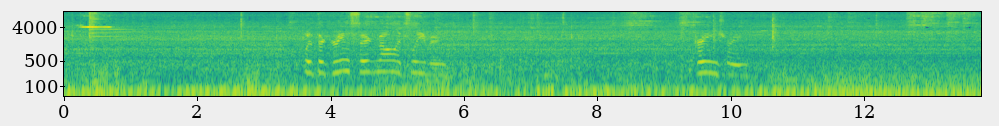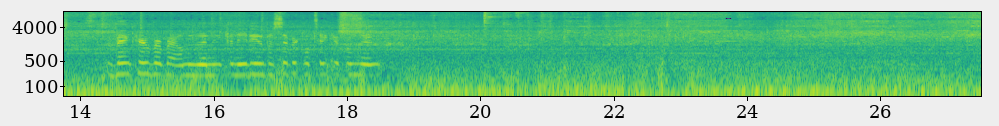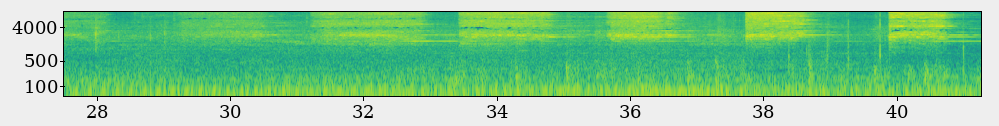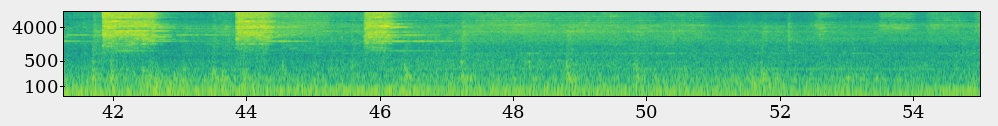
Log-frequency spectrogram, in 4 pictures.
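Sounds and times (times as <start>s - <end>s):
freight train rumbling past: 0.0s - 55.0s
wheel flanges squealing: 0.2s - 1.0s.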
